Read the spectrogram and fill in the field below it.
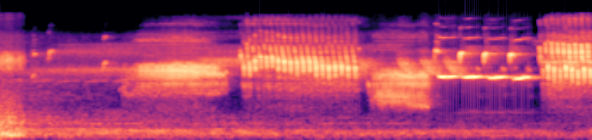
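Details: Spanish Timbrado canary singing a training song in varied tours: a soft whistled note, a sustained buzzy roll, a fast metallic trill, a falling slur, then bright clipped chips and another rapid roll.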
